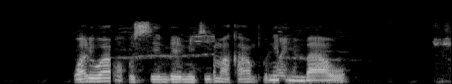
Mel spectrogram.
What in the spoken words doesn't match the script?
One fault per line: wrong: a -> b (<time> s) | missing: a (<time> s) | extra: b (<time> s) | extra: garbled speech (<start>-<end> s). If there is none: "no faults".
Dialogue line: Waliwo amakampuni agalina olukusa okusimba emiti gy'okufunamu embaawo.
missing: amakampuni agalina olukusa (1.0 s)
wrong: gy'okufunamu -> amakampuni (2.1 s)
